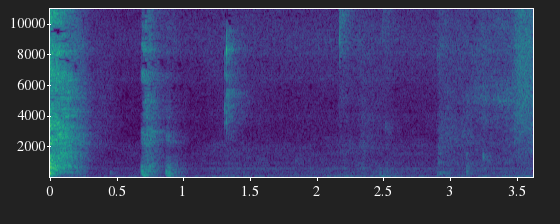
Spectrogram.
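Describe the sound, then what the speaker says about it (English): Two short, close coughs, one sharp burst at the start and a quick double cough about half a second later, then quiet room tone. "sorry for the cough"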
